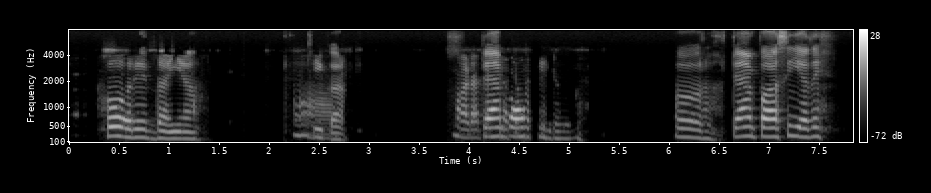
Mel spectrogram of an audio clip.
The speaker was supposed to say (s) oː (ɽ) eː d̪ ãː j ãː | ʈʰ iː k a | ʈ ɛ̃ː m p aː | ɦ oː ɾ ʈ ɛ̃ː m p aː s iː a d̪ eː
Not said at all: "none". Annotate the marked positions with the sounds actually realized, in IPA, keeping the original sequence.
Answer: h, ɾ

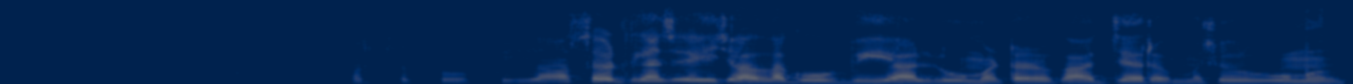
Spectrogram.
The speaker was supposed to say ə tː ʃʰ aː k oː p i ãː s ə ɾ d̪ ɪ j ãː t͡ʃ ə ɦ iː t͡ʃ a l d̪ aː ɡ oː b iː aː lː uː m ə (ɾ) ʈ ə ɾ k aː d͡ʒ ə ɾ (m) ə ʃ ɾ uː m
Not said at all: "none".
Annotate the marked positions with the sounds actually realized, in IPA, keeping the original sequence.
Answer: none, m

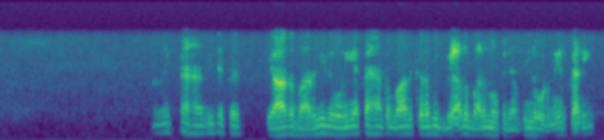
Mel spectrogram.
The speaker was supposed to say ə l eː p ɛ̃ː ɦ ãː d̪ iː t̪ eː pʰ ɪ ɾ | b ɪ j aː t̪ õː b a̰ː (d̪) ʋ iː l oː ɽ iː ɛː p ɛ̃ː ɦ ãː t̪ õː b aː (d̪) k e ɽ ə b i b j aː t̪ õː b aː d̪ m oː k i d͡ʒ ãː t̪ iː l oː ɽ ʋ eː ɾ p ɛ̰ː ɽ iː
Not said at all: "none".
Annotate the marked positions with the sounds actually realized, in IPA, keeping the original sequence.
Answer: d̪, d̪

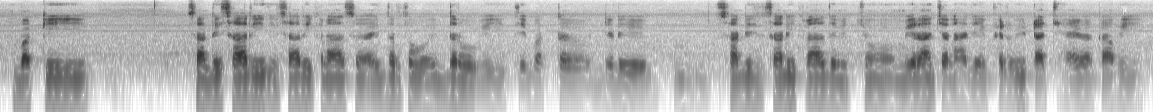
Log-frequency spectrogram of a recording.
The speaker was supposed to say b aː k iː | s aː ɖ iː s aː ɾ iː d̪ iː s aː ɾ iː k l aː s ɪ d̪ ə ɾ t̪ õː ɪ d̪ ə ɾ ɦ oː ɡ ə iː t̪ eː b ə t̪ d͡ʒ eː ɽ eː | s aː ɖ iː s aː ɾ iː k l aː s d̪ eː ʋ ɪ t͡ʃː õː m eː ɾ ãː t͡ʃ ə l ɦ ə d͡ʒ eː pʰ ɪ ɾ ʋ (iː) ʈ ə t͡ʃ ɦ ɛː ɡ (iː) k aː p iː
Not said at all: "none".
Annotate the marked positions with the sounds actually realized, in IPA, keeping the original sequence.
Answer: iː, aː

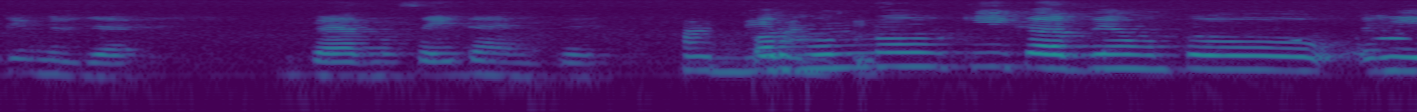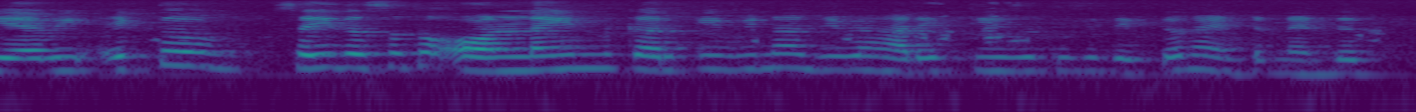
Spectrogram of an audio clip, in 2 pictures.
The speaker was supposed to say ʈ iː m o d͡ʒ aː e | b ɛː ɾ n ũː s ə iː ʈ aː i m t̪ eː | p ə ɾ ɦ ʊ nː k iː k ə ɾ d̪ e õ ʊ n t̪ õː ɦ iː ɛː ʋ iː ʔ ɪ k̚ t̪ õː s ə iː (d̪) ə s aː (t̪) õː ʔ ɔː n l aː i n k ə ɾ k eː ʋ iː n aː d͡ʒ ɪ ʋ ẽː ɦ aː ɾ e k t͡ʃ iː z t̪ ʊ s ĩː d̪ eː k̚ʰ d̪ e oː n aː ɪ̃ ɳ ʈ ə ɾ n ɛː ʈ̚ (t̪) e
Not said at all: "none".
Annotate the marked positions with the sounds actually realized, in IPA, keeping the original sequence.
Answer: d̪, t̪, d̪

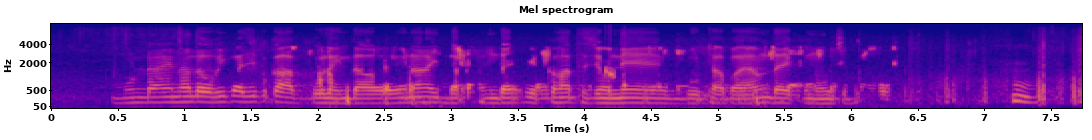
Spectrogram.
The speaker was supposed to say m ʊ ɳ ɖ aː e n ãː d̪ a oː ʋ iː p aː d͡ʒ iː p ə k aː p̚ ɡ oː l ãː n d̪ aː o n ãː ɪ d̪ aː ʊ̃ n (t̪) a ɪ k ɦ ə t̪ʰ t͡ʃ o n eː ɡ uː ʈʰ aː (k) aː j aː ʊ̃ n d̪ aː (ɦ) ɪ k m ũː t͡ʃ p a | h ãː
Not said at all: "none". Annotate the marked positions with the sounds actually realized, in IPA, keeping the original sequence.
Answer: d̪, p, none

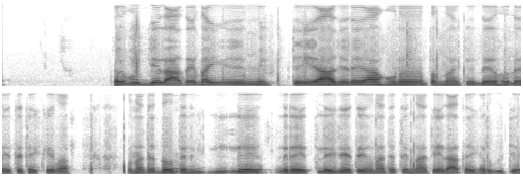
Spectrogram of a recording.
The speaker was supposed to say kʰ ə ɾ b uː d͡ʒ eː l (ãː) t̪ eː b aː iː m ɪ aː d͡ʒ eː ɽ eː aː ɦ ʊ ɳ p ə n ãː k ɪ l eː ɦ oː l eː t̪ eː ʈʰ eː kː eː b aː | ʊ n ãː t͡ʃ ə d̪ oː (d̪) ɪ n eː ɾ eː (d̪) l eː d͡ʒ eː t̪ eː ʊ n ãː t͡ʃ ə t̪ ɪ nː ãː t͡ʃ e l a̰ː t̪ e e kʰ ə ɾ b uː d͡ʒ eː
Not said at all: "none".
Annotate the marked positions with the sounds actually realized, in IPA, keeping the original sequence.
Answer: aː, t̪, t̪

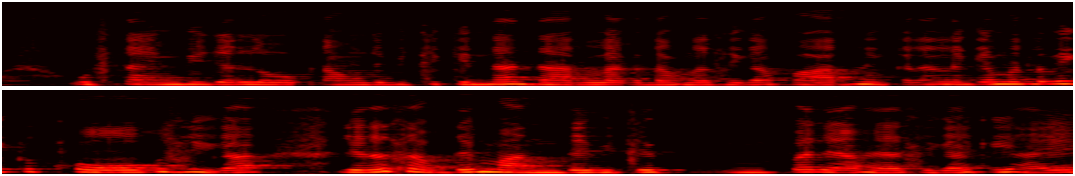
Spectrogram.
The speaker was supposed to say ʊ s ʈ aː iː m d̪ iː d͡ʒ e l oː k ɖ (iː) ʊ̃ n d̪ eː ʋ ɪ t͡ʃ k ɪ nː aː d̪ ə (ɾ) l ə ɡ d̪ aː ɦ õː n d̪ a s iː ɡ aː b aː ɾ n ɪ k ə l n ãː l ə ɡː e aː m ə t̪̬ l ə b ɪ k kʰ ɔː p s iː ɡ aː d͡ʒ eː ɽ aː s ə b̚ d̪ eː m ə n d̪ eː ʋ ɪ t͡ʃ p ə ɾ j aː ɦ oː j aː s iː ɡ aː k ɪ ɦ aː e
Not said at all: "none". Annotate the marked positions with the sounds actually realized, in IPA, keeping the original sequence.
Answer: aː, ɾ

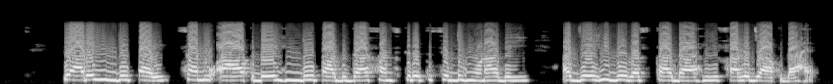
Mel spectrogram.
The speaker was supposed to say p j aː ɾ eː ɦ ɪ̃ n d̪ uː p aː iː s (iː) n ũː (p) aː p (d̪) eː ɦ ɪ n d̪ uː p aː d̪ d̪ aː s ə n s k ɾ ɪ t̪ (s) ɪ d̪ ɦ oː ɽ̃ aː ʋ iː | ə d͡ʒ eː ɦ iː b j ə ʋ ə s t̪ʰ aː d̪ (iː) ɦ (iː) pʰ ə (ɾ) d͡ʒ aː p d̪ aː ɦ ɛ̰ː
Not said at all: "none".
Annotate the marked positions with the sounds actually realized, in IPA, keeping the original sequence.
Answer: aː, ʔ, d̪, s, aː, iː, l

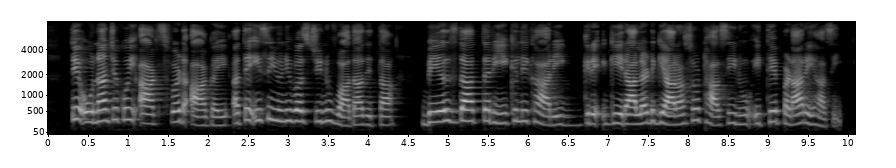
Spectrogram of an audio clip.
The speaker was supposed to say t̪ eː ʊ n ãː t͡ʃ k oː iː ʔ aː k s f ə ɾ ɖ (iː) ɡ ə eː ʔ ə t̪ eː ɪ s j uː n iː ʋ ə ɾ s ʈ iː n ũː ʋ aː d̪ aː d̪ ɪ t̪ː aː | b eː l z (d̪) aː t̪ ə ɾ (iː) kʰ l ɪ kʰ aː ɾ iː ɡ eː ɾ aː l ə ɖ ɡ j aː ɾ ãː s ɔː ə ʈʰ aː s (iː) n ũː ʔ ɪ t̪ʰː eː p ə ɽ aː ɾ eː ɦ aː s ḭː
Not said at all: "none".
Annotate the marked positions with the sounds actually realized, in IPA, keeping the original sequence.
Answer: aː, d̪, iː, iː

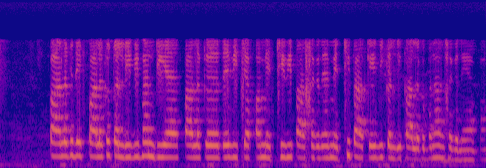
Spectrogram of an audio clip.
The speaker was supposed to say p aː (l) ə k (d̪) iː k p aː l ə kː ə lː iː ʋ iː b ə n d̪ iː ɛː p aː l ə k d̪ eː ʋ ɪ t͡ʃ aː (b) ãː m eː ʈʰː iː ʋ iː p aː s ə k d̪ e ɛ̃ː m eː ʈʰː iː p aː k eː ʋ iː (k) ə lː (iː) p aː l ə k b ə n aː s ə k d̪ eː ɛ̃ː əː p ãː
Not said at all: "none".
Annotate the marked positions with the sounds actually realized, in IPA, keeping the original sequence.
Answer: l, d̪, p, k, iː

